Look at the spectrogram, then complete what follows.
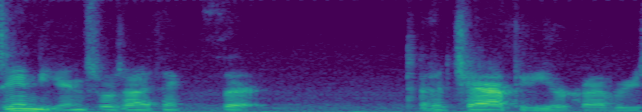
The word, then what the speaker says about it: Tehachapi: So those Indians was, I think, the Tehachapi, or however you say it. That's Tehachapi.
